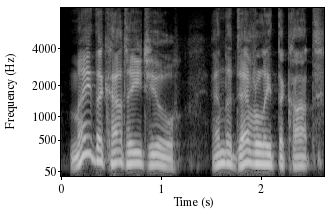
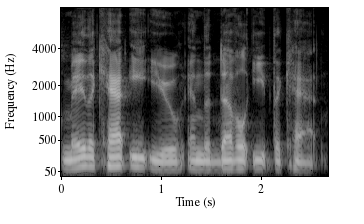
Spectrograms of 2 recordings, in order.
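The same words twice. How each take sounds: First: It is said in a put-on Irish accent. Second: It is said in the speaker's normal accent.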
